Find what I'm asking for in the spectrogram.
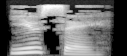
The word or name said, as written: yusei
